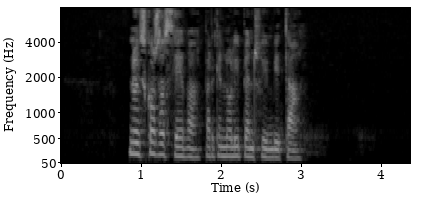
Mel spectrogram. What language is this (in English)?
Catalan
